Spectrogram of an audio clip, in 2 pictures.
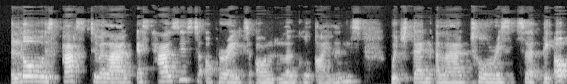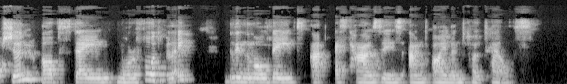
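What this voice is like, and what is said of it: British English accent. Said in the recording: “as you can tell from my accent, I don't originate from the Maldives. I do originate from the UK”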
